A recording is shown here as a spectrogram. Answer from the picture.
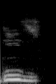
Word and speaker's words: disent: Now remember, we don't pronounce the ENT there on the end of these. Okay, mes copains disent que.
